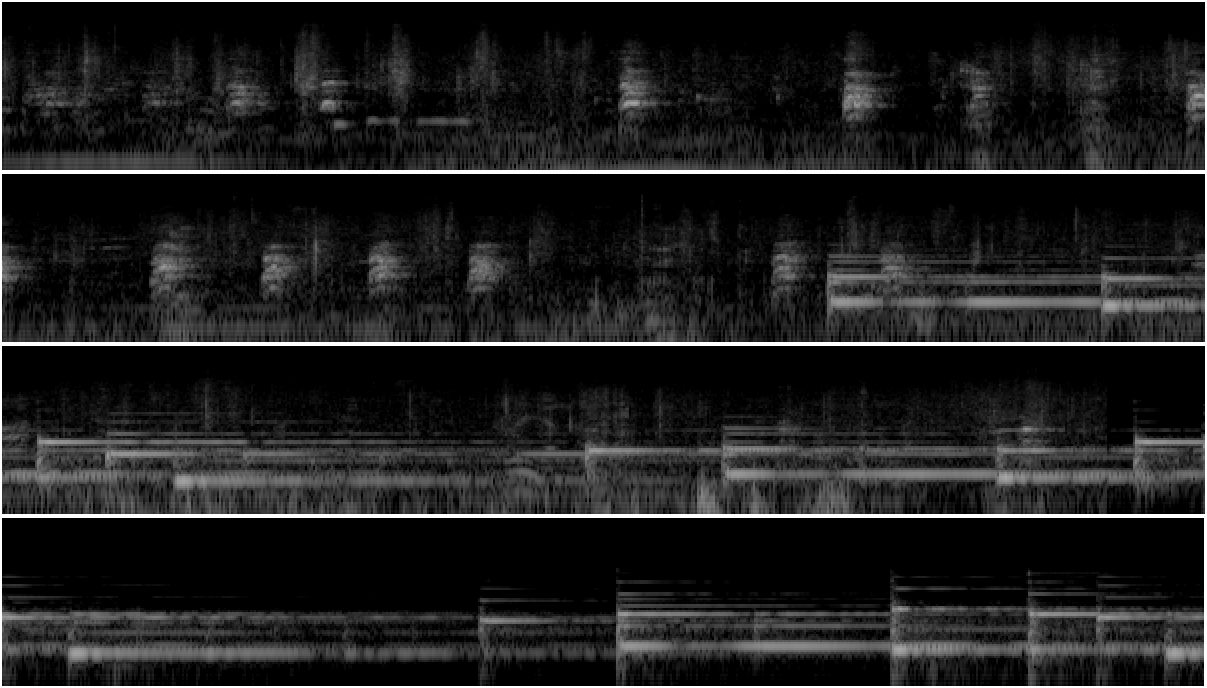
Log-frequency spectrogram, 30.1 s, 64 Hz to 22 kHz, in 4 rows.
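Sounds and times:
dog barking: 0.2 - 2.4, 3.8 - 4.5, 5.2 - 6.3, 7.4 - 7.8, 8.4 - 10.8, 12.3 - 13.4, 21.3 - 21.8
music with held notes: 12.7 - 30.0.

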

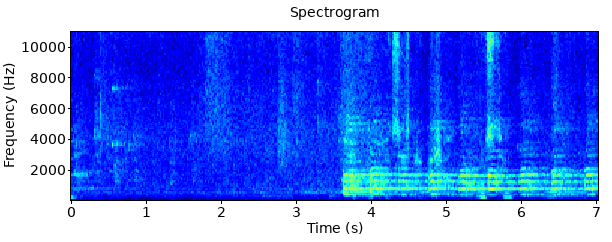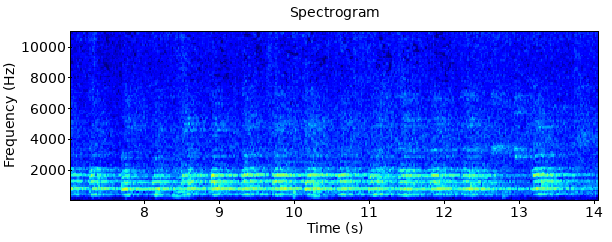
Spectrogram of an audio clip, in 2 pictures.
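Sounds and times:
hounds baying: 3.6 - 14.0.

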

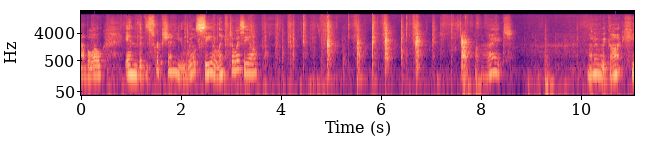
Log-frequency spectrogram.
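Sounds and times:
cards flicking and slapping: 2.0 - 7.8.

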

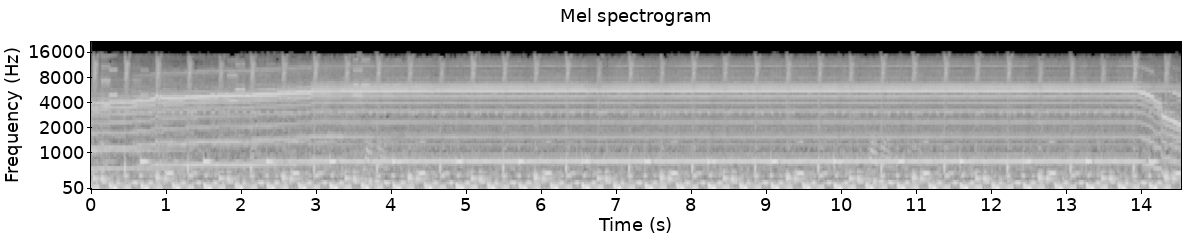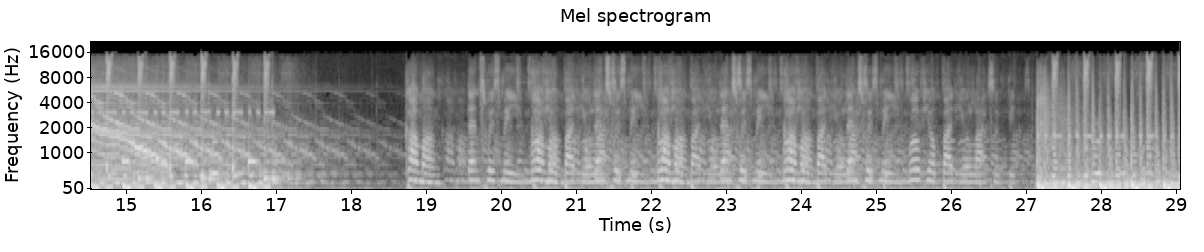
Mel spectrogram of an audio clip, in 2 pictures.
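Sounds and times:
high held synth tone: 0.0 - 18.8
four-on-the-floor kick drum: 27.2 - 29.0.

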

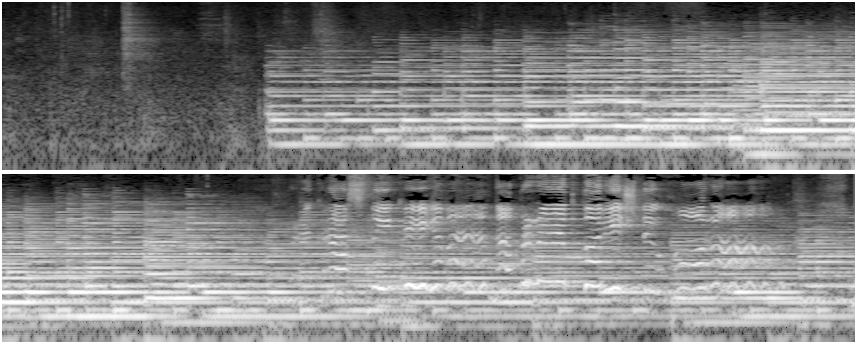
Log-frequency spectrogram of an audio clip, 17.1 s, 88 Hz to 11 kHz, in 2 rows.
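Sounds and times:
grand piano chords: 2.6 - 17.0.

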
